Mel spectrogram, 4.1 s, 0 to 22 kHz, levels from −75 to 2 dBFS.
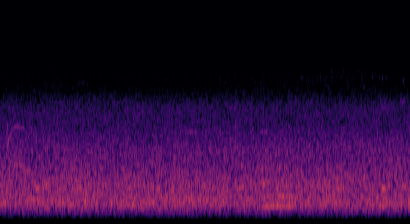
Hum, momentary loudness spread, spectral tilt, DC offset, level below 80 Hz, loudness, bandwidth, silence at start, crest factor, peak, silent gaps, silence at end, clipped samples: none; 2 LU; -3.5 dB/octave; under 0.1%; under -90 dBFS; -38 LUFS; 14 kHz; 0 s; 14 dB; -24 dBFS; none; 0 s; under 0.1%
